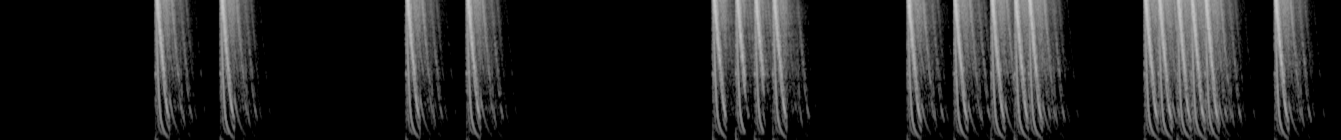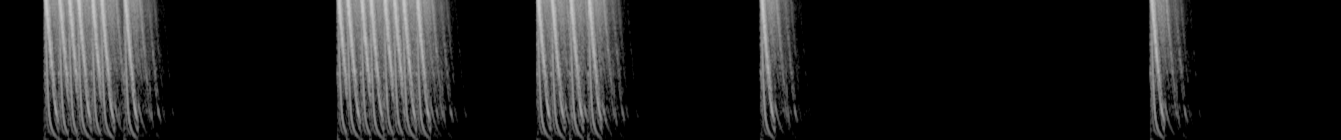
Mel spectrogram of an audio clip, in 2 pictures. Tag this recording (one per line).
laser
sci-fi
space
